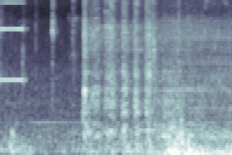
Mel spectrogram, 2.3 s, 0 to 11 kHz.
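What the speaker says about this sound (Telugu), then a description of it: "ఇగ్నిషన్తో స్టార్ట్ చేసి చూపెడతాను సింగిల్ సెల్ఫ్లో స్టార్ట్ అవుతుంది వెహికల్" A 2013 Maruti Swift diesel car engine cranking briefly and catching on the first try, then settling into a low idle rumble after a short electronic beep, fairly quiet and close.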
